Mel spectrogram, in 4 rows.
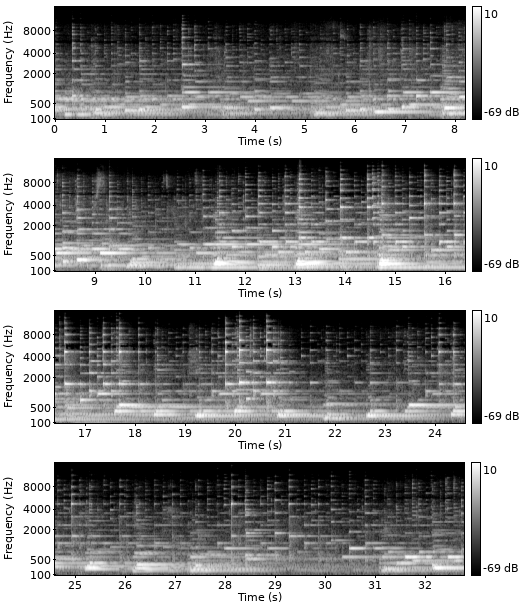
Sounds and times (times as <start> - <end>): Harp: 0.0 - 32.7
Plucked string instrument: 0.0 - 32.7.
